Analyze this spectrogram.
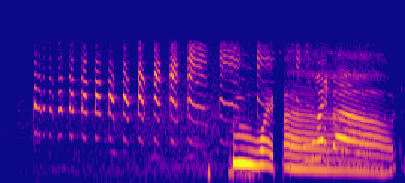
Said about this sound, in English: And they call this the wipeout call, because it kind of sounds like that. Okay, so here's the common gallinule.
